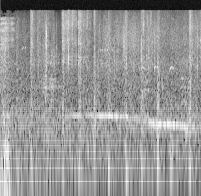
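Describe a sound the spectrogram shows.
Footsteps crunch on leaves and forest ground.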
